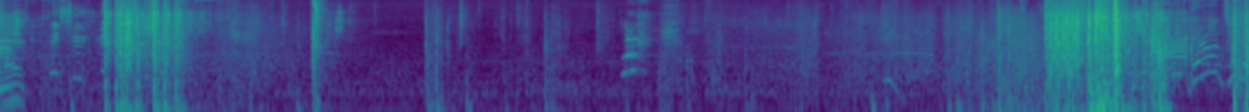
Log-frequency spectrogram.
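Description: Gunfire in the Call of Duty Warzone Pacific video game, two loud sharp bursts, one early and one near the end, with scattered quieter clicks and faint game sounds between them.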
